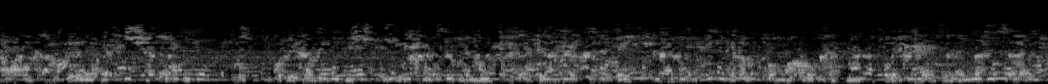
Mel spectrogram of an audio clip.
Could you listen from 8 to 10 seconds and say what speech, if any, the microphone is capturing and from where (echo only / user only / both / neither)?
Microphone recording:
both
